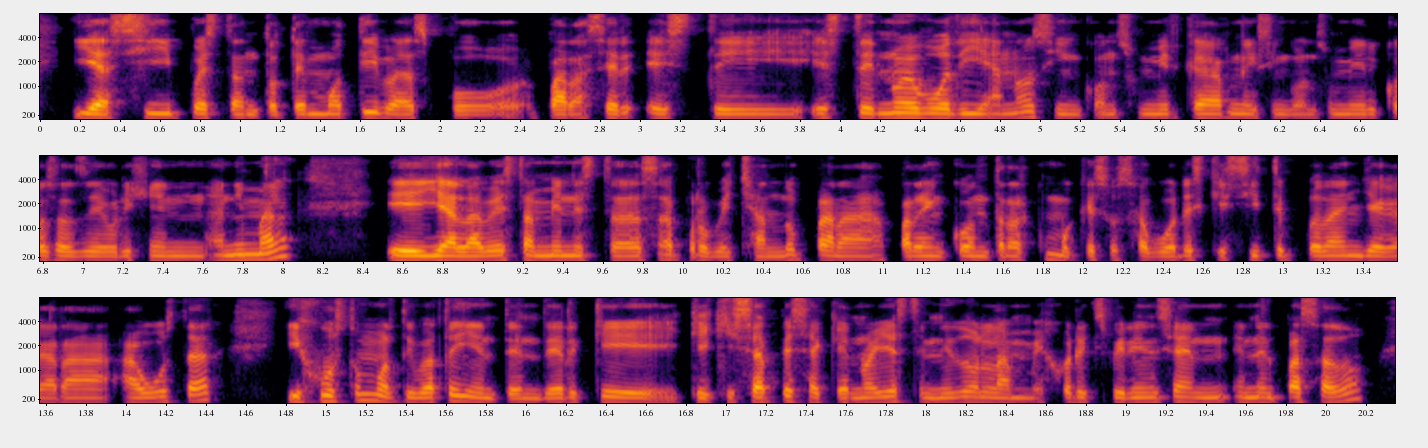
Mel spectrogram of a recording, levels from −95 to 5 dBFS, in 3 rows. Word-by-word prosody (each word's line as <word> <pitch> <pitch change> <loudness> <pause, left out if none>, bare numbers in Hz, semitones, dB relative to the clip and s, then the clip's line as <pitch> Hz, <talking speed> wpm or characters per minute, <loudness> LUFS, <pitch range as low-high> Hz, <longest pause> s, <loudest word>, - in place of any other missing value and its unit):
y - - +7
así 250 -1 +6
pues 125 - 0
tanto 115 -1 -3
te 120 - 0
motivas 120 0 0
por 115 0 -7
para - - +4
hacer - - -1
este 120 0 -2
este 130 +1 +1
nuevo 130 0 +4
día, 125 0 0
¿no? 145 +5 -3
Sin 120 -6 -7
consumir 120 0 -7
carne 125 0 0
y - - -16
sin 120 - -9
consumir 120 +1 -8
cosas 125 -1 -2
de 120 0 -2
origen 120 0 -5
animal, 145 - +1 0.5
eh, 125 -1 +10
y 125 +1 +9
a 120 - +11
la 120 0 +6
vez 130 +1 +1
también 125 -1 +1
estás 120 -1 -2
aprovechando 115 +2 -4
para 120 -1 0
para 120 -1 +1
encontrar 120 0 -3
como - - -7
que - - -5
esos - - -6
sabores 120 +2 -3
que - - -9
sí 125 - -5
te - - -6
puedan 125 0 -1
llegar 120 -1 0
a 120 0 -1
a 125 - -3
gustar 140 +7 0 0.3
y 300 - +3
justo 155 +2 -2
motivarte 130 -3 0
y 150 - +2
entender 120 0 -2
que 125 - +1
que - - -1
quizá - - +3
pese - - 0
a - - -6
que 120 - -2
no 130 - -1
hayas 140 +2 0
tenido 125 +2 -4
la 125 -2 0
mejor 120 +2 -6
experiencia 130 +1 -2
en 130 -1 -5
en 130 -1 -4
el 130 -1 -5
pasado, 135 - +1
125 Hz, 200 wpm, -23 LUFS, 120-130 Hz, 0.5 s, a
